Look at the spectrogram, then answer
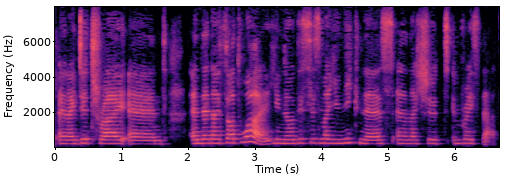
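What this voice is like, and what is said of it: Speaks with a non-native accent. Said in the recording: “my accent is what it is, and it's not going to change”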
